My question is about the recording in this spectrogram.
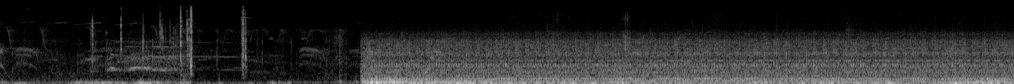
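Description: Outdoor ambience with a few sharp clicks and faint bird calls. About three and a half seconds in, a loud, steady, low mechanical rumble cuts in abruptly and carries on.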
